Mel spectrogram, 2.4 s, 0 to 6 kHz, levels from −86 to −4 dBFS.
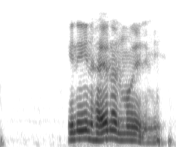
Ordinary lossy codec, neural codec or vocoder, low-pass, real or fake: MP3, 32 kbps; codec, 24 kHz, 3.1 kbps, DualCodec; 5.4 kHz; fake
